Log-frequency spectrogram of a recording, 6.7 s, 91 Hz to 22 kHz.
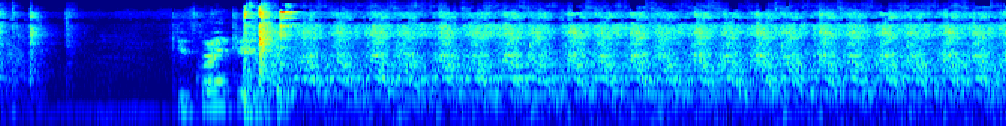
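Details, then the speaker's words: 1992 NA Mazda Miata with a freshly reassembled engine, dry-cranked in neutral with the clutch in and the coils unplugged to prime oil: an even starter whir with a soft beat nearly three times a second and no firing; normal crank. "we are gonna go ahead and do a couple of cranks dry so that way the oil pump can get some oil in the pistons get that going before we actually plug in the rest of the coils and get it started"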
